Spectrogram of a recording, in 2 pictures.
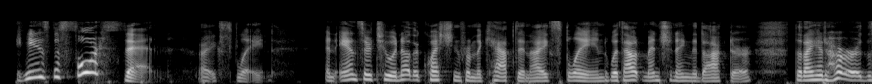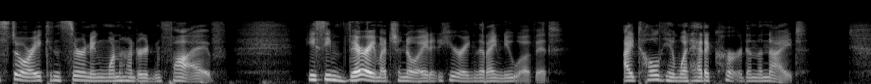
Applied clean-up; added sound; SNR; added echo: neural mask model DeepFilterNet 3.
